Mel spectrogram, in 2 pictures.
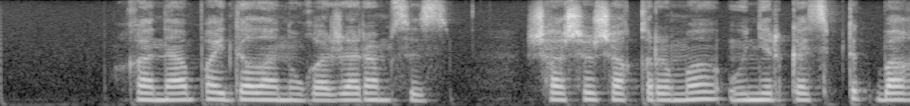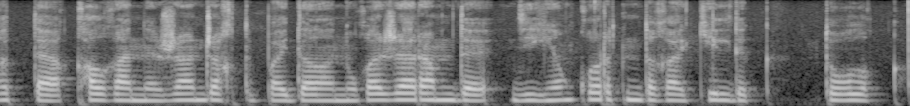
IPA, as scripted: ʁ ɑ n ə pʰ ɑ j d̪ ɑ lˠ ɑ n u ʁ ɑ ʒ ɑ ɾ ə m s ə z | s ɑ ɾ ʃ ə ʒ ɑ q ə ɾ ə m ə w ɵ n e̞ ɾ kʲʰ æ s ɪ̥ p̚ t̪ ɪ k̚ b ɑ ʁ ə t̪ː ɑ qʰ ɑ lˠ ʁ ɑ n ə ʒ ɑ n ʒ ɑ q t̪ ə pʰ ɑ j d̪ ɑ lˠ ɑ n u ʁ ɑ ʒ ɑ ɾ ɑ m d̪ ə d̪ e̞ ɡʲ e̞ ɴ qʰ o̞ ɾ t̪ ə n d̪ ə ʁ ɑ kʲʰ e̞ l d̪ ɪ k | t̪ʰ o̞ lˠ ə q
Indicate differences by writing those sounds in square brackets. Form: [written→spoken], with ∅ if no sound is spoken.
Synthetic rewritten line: ʁ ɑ n [ə→ɑ] pʰ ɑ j d̪ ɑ lˠ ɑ n u ʁ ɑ ʒ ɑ ɾ [ə→ɑ] m s ə z | [s→ʃ] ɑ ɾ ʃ ə [ʒ→ʃ] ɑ q ə ɾ ə m ə w ɵ n e̞ ɾ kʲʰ æ s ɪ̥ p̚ t̪ ɪ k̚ b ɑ ʁ ə t̪ː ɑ qʰ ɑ lˠ ʁ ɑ n ə ʒ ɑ n ʒ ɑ q t̪ ə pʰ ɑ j d̪ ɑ lˠ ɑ n u ʁ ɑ ʒ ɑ ɾ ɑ m d̪ ə d̪ e̞ ɡʲ e̞ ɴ qʰ o̞ ɾ t̪ ə n d̪ ə ʁ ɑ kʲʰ e̞ l d̪ ɪ k | t̪ʰ o̞ lˠ ə q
